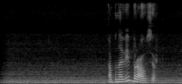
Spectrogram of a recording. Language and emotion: Russian, neutral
